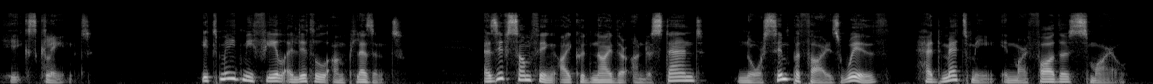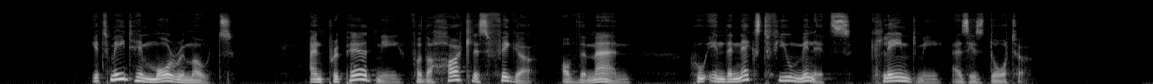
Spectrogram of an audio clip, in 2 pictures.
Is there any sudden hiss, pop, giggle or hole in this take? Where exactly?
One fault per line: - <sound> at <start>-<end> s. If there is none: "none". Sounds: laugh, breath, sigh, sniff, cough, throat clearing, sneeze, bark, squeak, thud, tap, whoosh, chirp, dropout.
none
